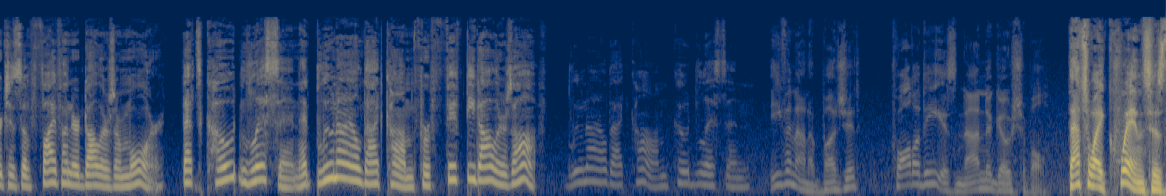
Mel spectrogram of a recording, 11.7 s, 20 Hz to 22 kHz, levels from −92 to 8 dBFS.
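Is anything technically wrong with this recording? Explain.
Yes. Automatic gain rising runs from 5.74 to 10.31 s. Just before it, the talker moves away from the microphone, and the input drops by about 24 dB. The gain control registers the quieter signal and raises its gain gradually over those four and a half seconds, adding about 10 dB. The voice and the room noise swell together, but the level recovers only part of the loss before the talker moves again at around 10.5 s.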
